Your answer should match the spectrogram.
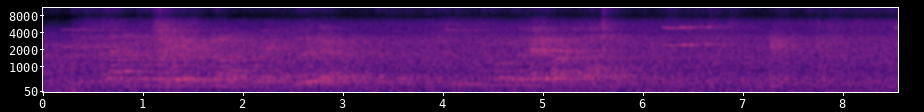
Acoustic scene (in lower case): subway station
